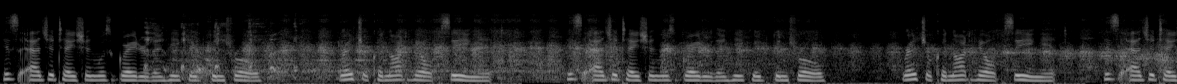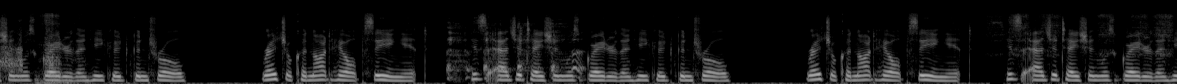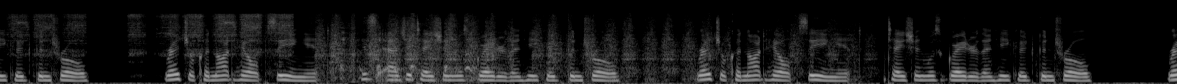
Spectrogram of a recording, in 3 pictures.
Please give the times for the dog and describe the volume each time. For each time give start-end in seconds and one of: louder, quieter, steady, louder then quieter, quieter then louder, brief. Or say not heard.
not heard.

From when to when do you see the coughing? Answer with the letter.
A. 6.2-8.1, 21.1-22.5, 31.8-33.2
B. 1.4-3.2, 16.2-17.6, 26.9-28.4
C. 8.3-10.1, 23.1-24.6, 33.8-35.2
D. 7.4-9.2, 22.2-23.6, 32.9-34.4
B.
